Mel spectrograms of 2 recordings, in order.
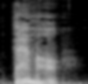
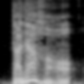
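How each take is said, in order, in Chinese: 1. 音节连在一起快速带过，变得含混不清。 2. 每个音节都清楚、完整地发出来。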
